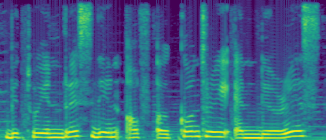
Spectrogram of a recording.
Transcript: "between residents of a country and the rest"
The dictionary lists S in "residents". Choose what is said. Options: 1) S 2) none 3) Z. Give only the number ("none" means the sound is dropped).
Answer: 2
